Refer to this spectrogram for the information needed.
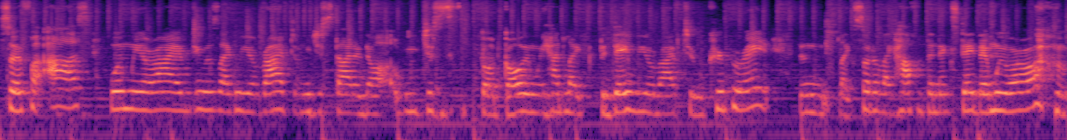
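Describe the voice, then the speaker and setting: Music plays in the background as a woman speaks in a fairly high pitch. Her intonation is flat and monotone. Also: fairly quick pace. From Zimbabwe. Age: 20s. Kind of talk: casual talk to camera.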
